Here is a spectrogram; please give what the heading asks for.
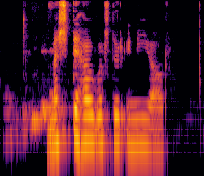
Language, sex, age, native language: Icelandic, female, 40-49, Icelandic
